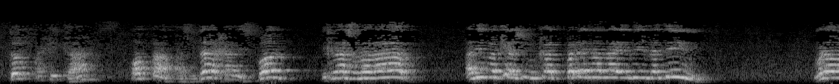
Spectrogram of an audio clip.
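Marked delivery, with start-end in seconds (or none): 3.8-7.1 loud, high desperate plea; pleading loudly. Retold or imitated. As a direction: beg the rabbi with all you have. Childless man begs the rabbi. (תחינה רמה ונואשת)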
